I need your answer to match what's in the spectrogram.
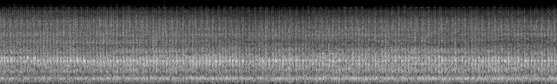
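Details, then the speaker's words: Salvage-auction car at idle after firing right up on its own; even idle with a light, regular tick or knock about three times a second; owner suspects an accessory such as the water pump, source unclear. "i don't know man that sounds uh that sounds a little sketchy but she did fire right up on her own gotta give her that yeah that sounds like a water pump or something what do you guys think"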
